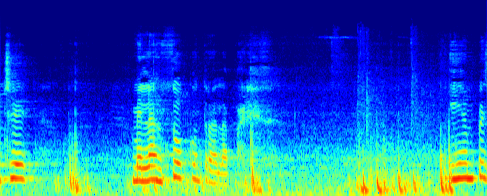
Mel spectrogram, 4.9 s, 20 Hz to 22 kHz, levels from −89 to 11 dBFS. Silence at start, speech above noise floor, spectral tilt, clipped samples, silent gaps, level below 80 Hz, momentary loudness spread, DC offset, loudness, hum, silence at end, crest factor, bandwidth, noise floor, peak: 0 s; 21 dB; -10 dB/octave; under 0.1%; none; -34 dBFS; 23 LU; under 0.1%; -14 LUFS; none; 0 s; 14 dB; 7.4 kHz; -32 dBFS; 0 dBFS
